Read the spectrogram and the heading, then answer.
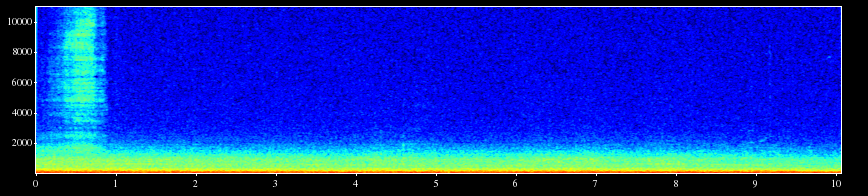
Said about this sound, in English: It's really reluctant to shift on that, on the Sport Plus. It just wants to wring the car out to maximum before it gives you a gear.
